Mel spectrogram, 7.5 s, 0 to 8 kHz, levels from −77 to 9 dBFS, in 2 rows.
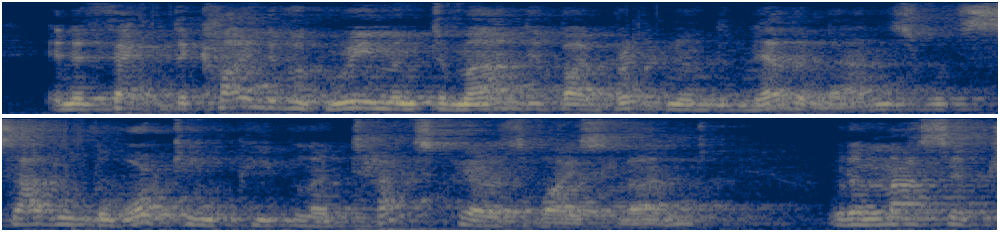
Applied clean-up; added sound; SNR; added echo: neural separator model SepFormer DNS4.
